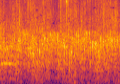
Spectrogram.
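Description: An awards-event audience applauds the set designer of a production studio, a thick, loud, continuous wash of clapping held evenly through the brief moment.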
